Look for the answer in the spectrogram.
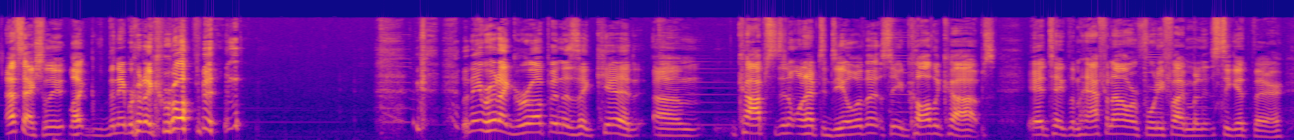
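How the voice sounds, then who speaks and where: A man's voice: fairly high pitch, normal speed. A man doing jokey, crude, rambling commentary as he plays and reads a game aloud. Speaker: let's play host.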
